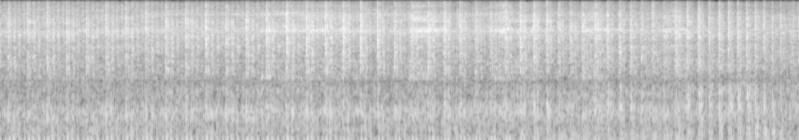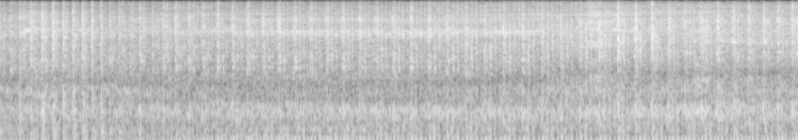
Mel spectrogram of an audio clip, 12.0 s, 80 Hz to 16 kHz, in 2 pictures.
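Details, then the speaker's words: 1960s air-cooled VW dune buggy engine, first run after over a decade sitting and ignition repair: lumpy chuffing idle with an uneven beat that dips and recovers; idle needs adjustment. "We got to mess with this idle a little bit."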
